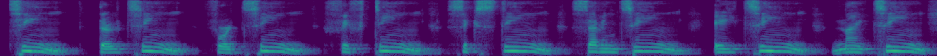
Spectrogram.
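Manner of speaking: put-on each TEEN ending held long and clear; careful teacher's drill, long ee in every teen; well-marked teen endings. Shown as a demonstration. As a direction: lean on the final TEEN, letting it fall. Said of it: "deixem assim bem marcado".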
